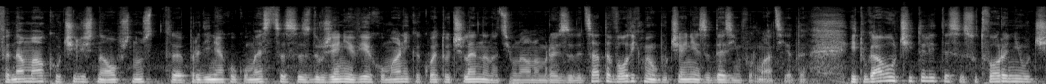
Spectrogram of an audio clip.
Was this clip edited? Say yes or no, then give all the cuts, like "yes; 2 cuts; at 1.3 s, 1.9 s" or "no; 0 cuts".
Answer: no; 0 cuts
